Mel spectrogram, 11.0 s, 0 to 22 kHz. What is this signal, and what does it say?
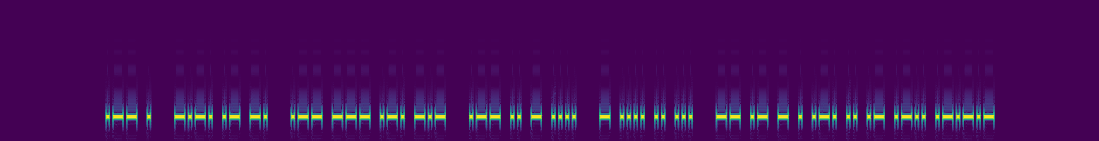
Morse code, heard as a keyed tone, about 34 wpm, 700 Hz. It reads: WE CAN WORK WITH THIS MATERIAL.
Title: Sentences from Top 1000 Words - Review Part 5 - 35wpm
